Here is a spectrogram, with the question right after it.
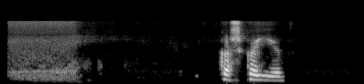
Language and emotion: Russian, angry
